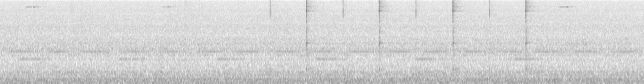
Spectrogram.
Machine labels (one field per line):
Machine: valve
